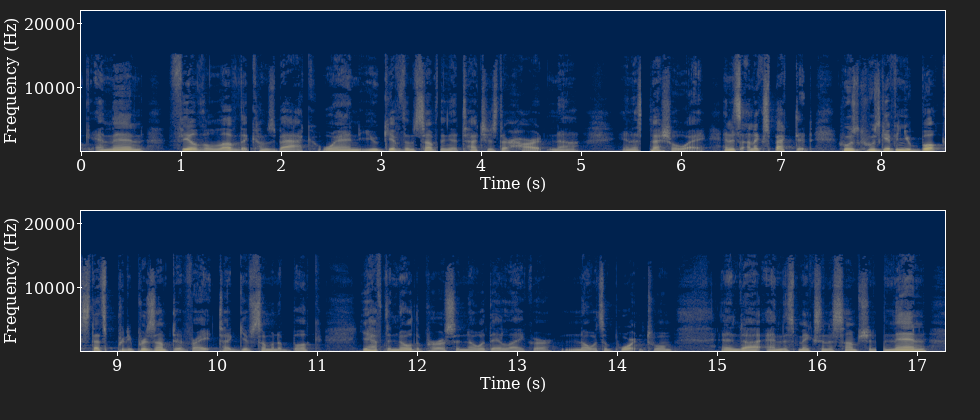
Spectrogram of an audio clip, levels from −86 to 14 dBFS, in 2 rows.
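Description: Speech with five blocks of digital silence: hard dropouts at 1.67 s (23 ms), 3.56 s (36 ms), 5.60 s after "in a" (93 ms), 8.65 s (7 ms) and 16.59 s (84 ms), consistent with output buffers not filled in time.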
